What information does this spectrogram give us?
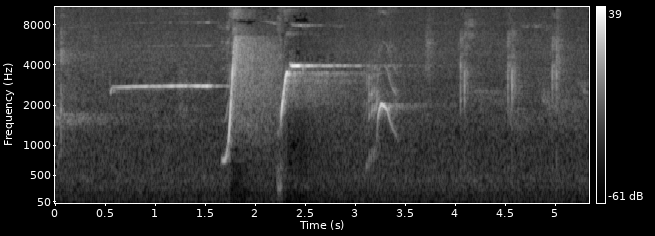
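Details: Lyrebird song, very clear and loud; long pure whistled tones, a sharp upward sweep, and descending slurred whistles, followed by short faint chips about every half second.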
